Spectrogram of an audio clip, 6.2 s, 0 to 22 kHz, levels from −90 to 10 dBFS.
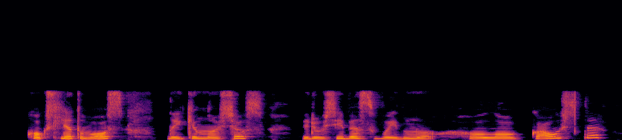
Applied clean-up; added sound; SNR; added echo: none; none; none; none.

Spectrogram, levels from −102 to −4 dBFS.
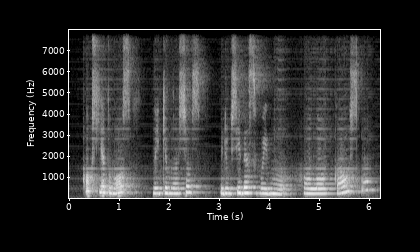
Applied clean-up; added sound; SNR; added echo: neural separator model SepFormer DNS4.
